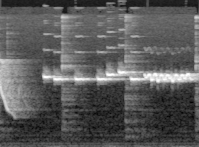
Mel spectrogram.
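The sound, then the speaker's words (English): A starling whistles its altered version of a Mozart melody: a quick falling slide, then a string of clear, high, steady notes with brief breaks, ending on one long held tone. The bird unslurs the quarter notes, adds a fermata at the end of the first measure and sharps the two G's of the second measure. No talking. “The little songbird unslurred the quarter notes and added a dramatic fermata at the end of the first full measure.”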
